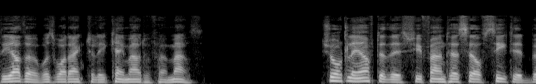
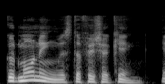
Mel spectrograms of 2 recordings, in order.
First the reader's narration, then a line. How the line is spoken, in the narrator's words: in an easy tone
